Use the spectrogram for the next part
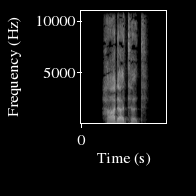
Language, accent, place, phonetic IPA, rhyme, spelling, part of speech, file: German, Germany, Berlin, [ˈhaːdɐtət], -aːdɐtət, hadertet, verb, De-hadertet.ogg
- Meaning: inflection of hadern: 1. second-person plural preterite 2. second-person plural subjunctive II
